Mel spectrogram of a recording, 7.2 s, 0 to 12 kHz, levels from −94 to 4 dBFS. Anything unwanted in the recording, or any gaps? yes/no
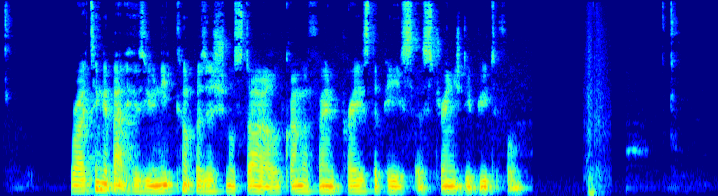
yes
